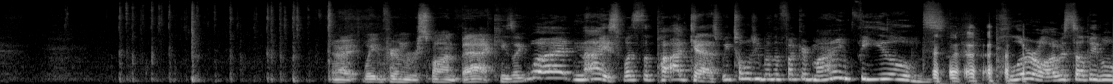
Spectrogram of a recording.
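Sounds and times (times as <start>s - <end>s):
rapid keystrokes typing a message: 1.2s - 3.4s
speech: 3.3s - 11.1s
laughter: 9.2s - 10.4s.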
